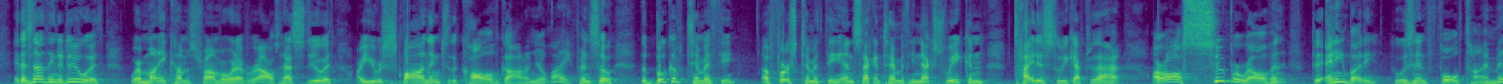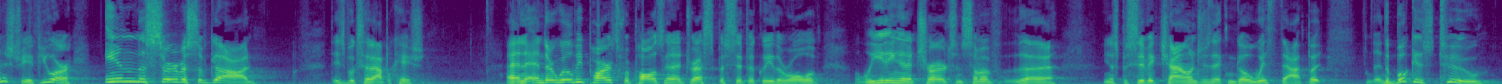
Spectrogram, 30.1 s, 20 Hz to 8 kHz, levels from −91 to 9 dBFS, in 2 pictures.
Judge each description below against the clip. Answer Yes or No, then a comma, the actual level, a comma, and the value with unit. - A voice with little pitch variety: No, average, 4.6 semitones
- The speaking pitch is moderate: Yes, medium, 175 Hz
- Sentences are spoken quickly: Yes, fast, 220 wpm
